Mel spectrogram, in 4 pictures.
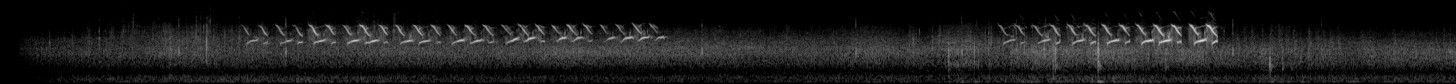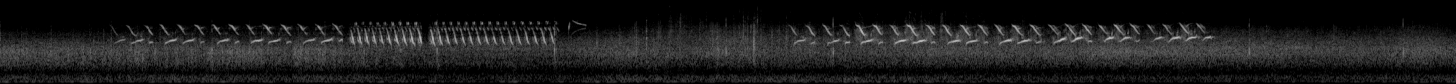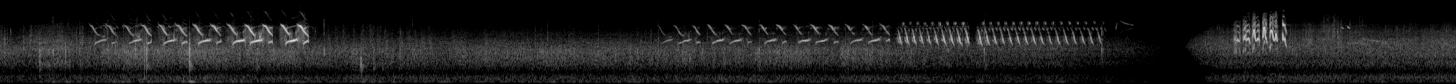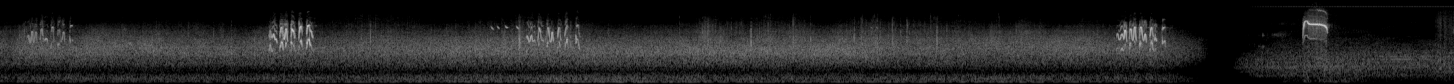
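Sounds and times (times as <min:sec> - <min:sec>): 
red-throated pipit calling: 0:02.4 - 0:06.7, 0:10.0 - 0:12.2, 0:15.8 - 0:20.4, 0:22.5 - 0:26.8, 0:30.0 - 0:32.2, 0:35.8 - 0:40.2, 0:41.6 - 0:42.0, 0:46.4 - 0:46.8, 0:54.9 - 0:55.4, 0:56.1 - 0:58.2.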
